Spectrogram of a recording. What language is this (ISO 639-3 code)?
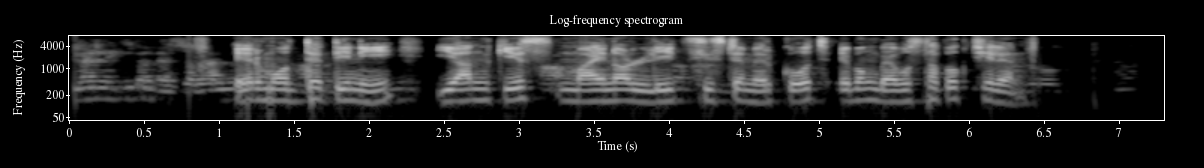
ben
